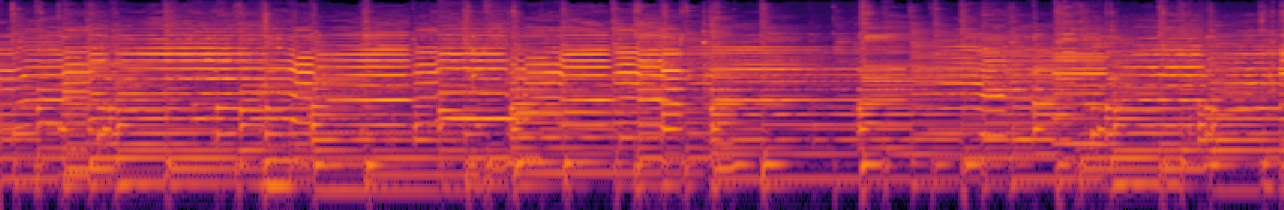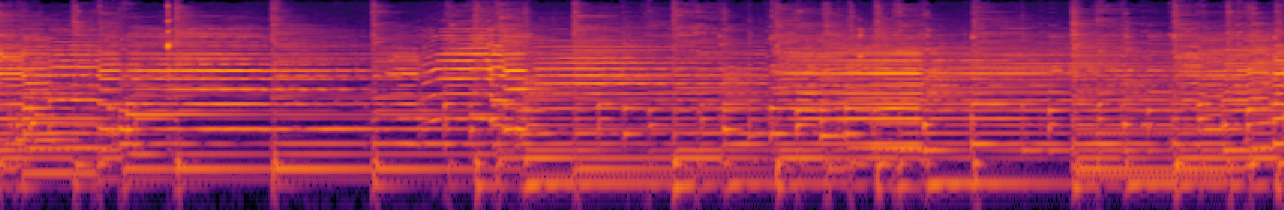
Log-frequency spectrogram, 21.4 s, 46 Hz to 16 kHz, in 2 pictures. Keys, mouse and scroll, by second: 1.5 click, 7.5-14.3 drag, 14.3 right click, 15.1 click, 17.3 right click, 18.2-21.4 drag.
